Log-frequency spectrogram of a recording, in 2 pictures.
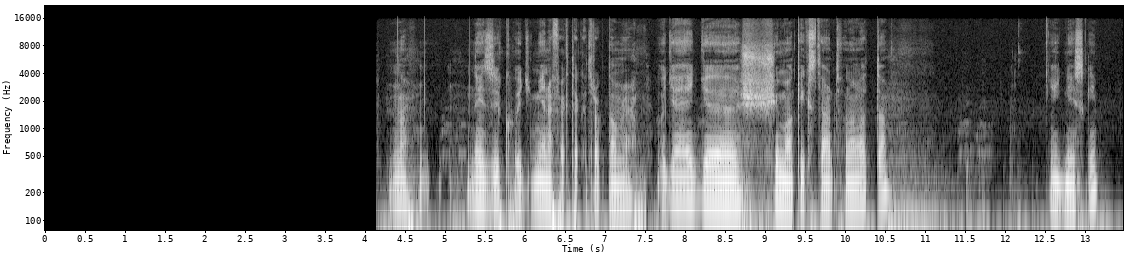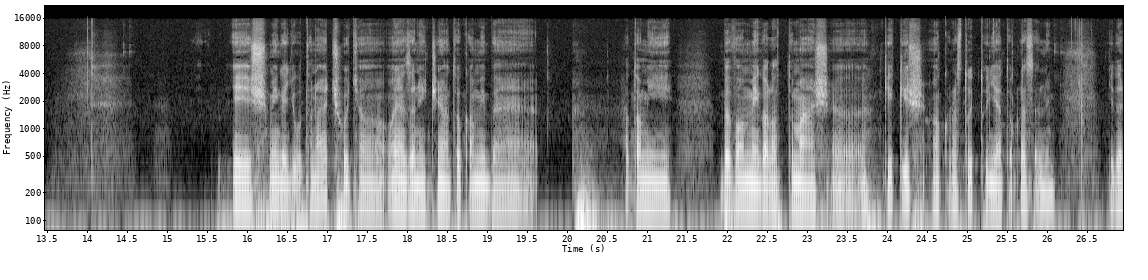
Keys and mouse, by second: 5.9 right click, 7.6 right click, 14.2 Escape, 21.6-22.8 right drag, 23.6 F1, 24.0 F1, 24.0 right click, 24.3 right click, 24.5-26.9 right drag.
